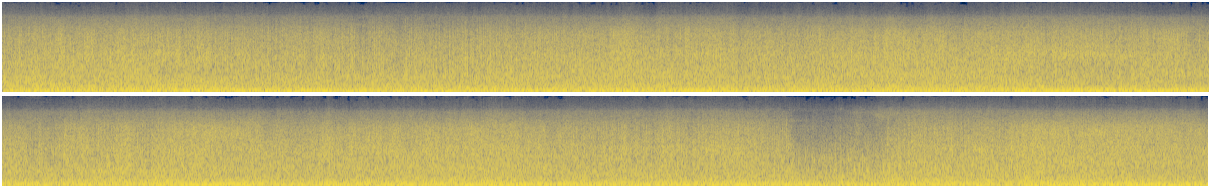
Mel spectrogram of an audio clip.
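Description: Wind rushes loudly over a microphone.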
